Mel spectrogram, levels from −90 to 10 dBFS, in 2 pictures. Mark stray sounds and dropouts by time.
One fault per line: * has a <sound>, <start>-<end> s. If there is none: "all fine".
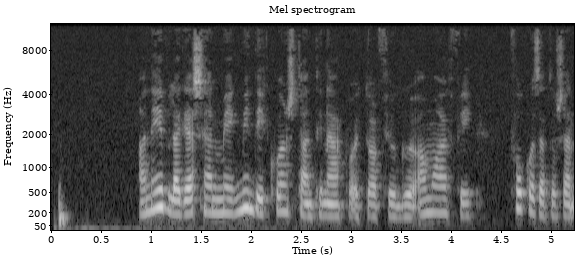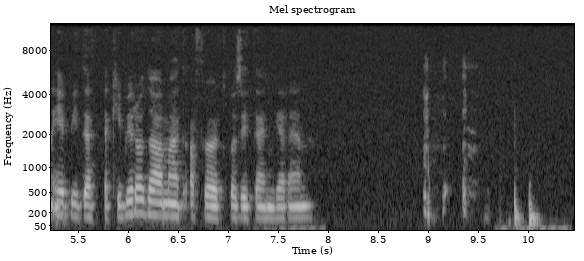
* has a dropout, 5.7-5.8 s
* has a cough, 8.9-9.6 s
